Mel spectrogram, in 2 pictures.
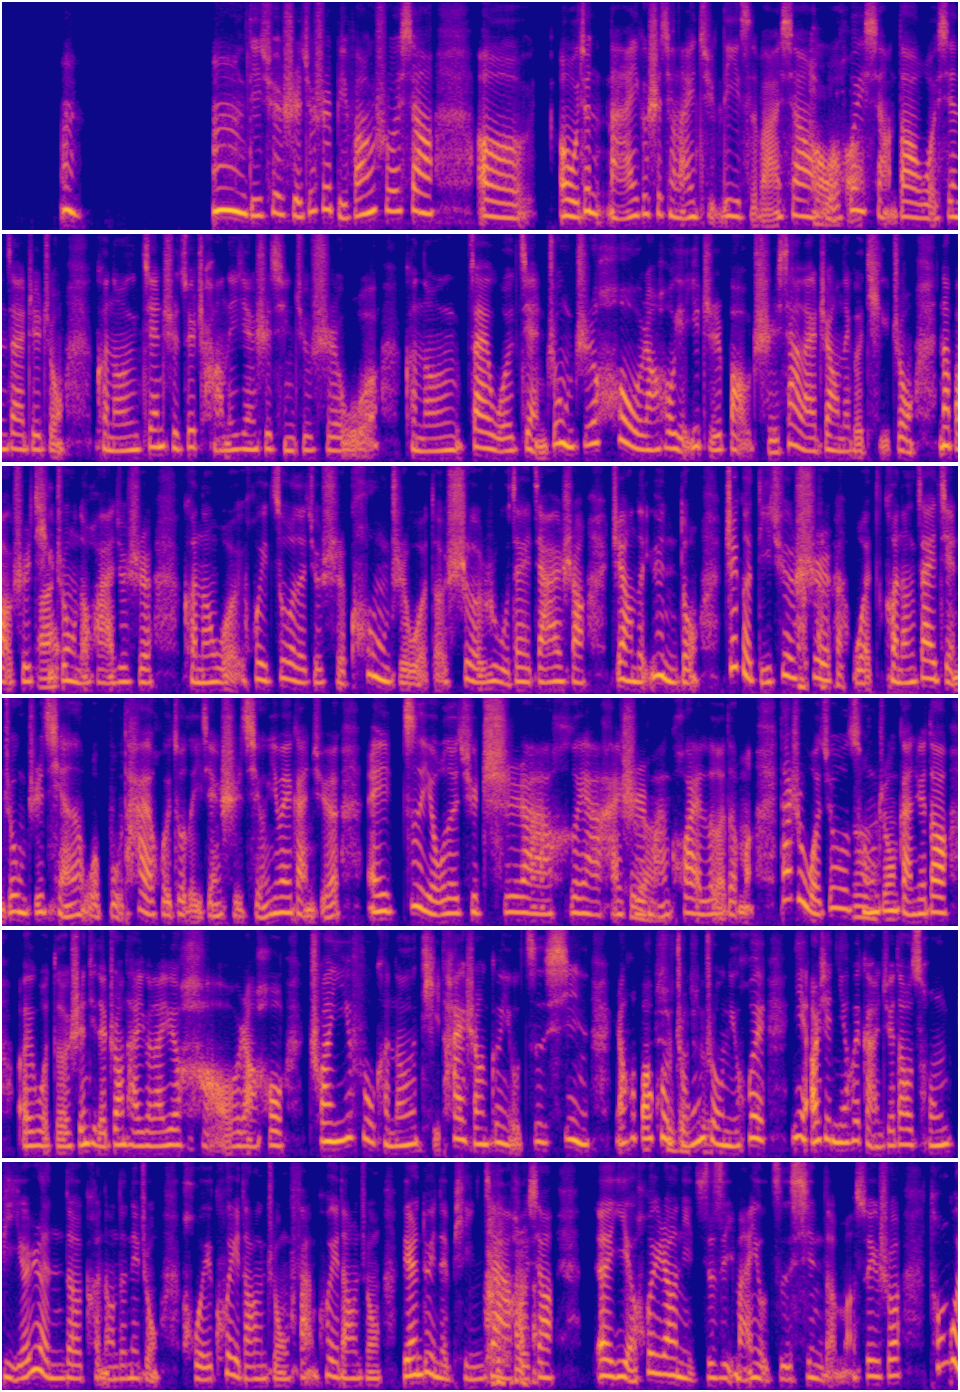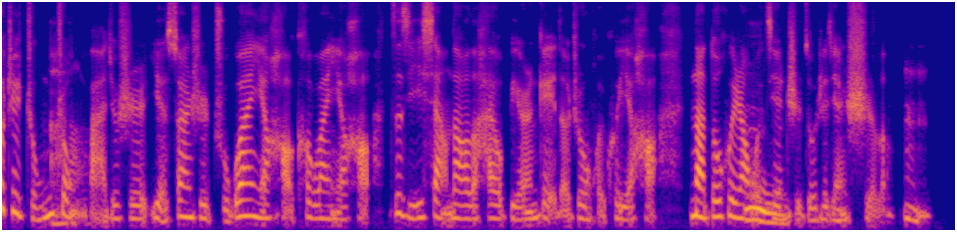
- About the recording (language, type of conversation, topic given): Chinese, podcast, 你觉得让你坚持下去的最大动力是什么？
- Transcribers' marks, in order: chuckle; chuckle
